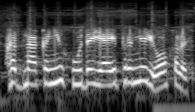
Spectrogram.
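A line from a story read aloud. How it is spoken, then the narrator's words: Self-mocking laugh. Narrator (Russian): посмеялась она над собой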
